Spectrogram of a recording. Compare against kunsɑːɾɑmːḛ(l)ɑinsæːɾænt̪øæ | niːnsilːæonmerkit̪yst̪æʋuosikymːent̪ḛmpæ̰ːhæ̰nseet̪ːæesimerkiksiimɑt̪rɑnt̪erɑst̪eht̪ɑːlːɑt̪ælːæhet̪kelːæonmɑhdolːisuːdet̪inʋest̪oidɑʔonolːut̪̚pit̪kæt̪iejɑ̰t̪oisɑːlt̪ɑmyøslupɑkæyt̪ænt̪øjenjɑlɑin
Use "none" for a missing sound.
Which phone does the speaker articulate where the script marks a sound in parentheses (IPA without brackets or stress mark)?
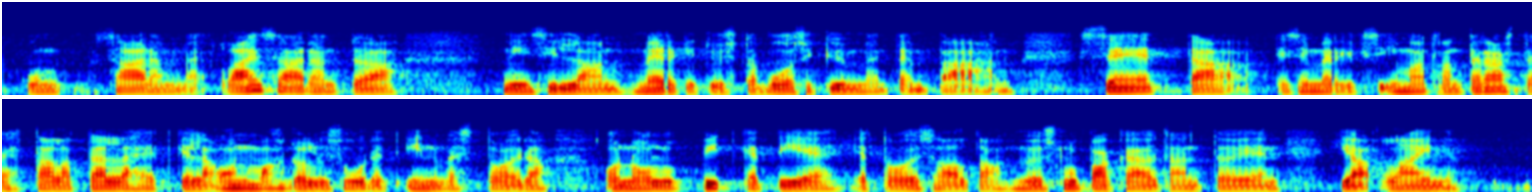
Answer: l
